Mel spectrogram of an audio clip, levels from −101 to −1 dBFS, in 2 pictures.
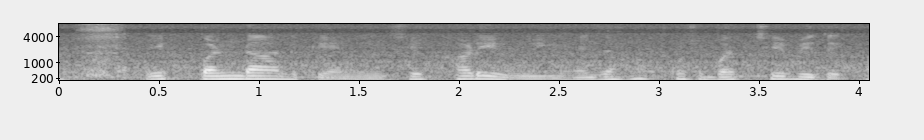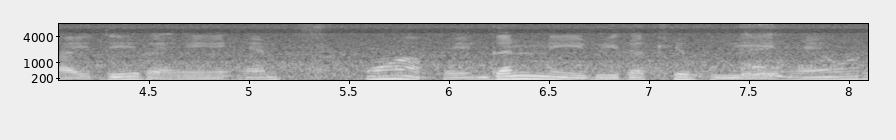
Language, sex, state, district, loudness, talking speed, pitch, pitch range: Hindi, male, Uttar Pradesh, Deoria, -20 LUFS, 180 wpm, 125 Hz, 105-145 Hz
